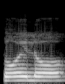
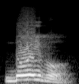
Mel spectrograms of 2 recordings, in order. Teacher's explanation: শেষের অ এর উচ্চারণ ও এর মত হয়েছে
